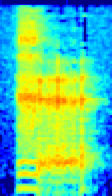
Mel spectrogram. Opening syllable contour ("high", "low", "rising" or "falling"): low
